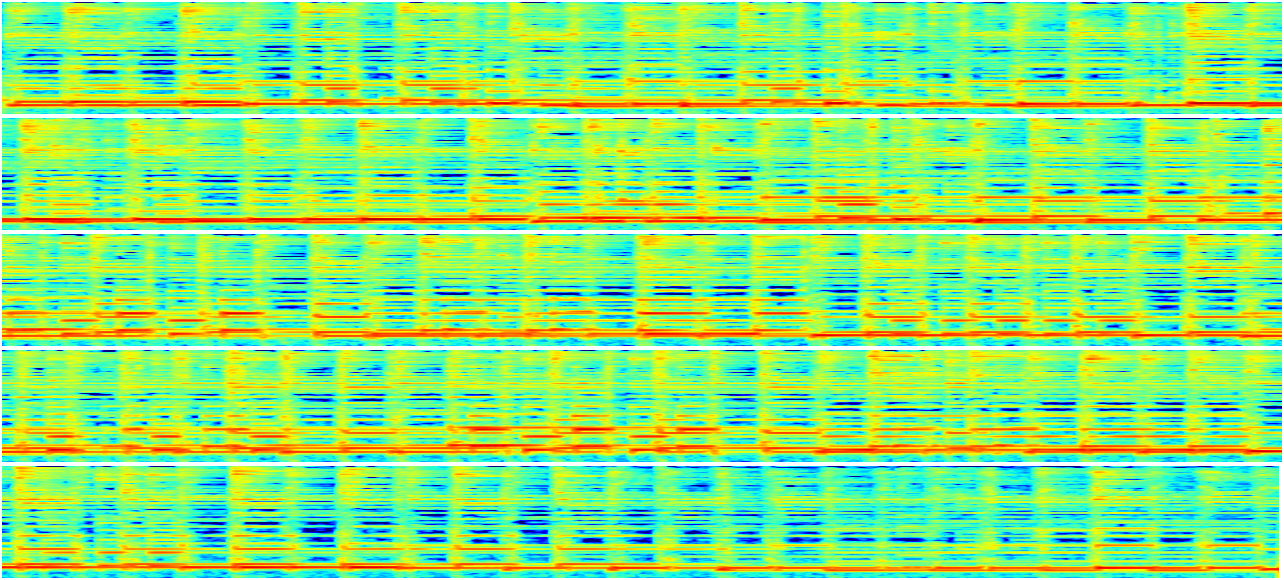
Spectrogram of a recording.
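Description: Wing-shaped gusli (Baltic psaltery) strummed rapidly and continuously, the left-hand fingers closing off strings to change the chord every second or two. The playing is improvised from a set of chords.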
